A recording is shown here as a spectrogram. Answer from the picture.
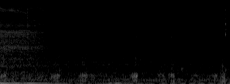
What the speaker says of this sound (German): Ja, mal Schweinchen, willst du direkt auf den Grill springen?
